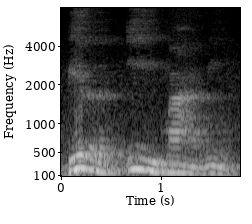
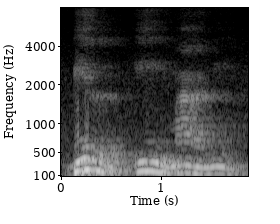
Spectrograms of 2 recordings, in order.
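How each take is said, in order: The two takes are said the same way.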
